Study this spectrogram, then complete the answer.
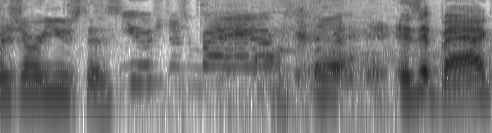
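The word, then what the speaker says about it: Bagge: It's bag. B-A-G-G-E. Okay, so George had it right. And it's pronounced bag, like grocery bag?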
